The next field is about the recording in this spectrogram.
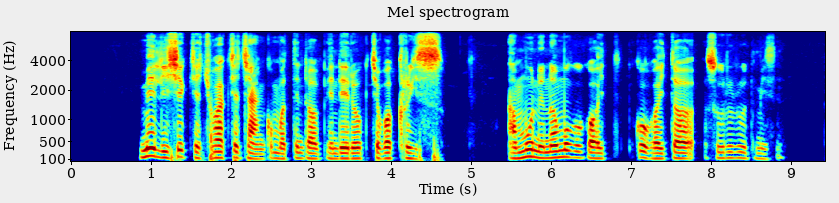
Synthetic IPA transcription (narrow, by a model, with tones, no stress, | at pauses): me˦li˨ʃe˦k̚t͡ʃa˨t͡ʃwa˦k̚t͡ʃa˦t͡ʃa˨ŋko˦mɔ˨tɪ˦ndɔ˨pe˨nde˦ɾo˦kt͡ʃe˨bɔ˦kɾi˦s | a˨mu˦ne˨na˦mu˦ | ko˦kɔ˨jtɔ˦su˦ɾu˦ɾu˦tmi˨sɪ˦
